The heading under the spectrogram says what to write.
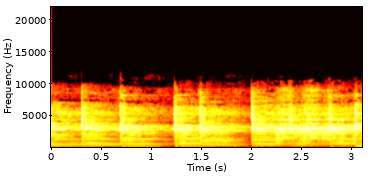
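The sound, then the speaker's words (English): A bright, melodic phone ringtone plays loudly and steadily, its notes striking in a quick rhythmic pattern with sharp repeated attacks, no voices over it. “This is what rings when my phone rings.”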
